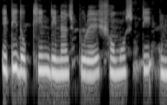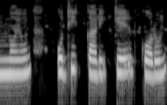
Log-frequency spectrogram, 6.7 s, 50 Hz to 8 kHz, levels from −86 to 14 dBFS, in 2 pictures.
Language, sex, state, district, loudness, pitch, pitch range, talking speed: Bengali, female, West Bengal, North 24 Parganas, -14 LUFS, 240 Hz, 225-270 Hz, 65 wpm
